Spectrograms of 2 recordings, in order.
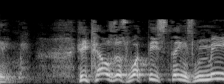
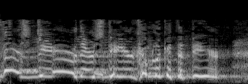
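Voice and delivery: high-pitched imitation of an excited mother-in-law; hammed-up squeal of excitement at a sighting; 11 semitones higher than usual. Mother-in-law calling people to see the deer, mock excited. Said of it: "she's excited about it".

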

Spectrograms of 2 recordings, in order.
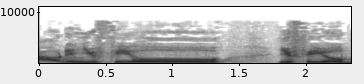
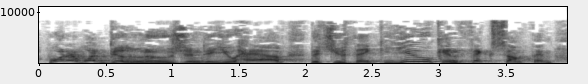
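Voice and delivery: ordinary talk

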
